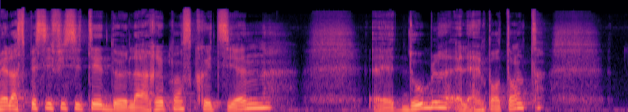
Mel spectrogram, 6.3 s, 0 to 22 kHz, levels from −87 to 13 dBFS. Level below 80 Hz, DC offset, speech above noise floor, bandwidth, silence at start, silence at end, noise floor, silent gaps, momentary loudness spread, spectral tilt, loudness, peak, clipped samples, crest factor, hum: -48 dBFS; under 0.1%; 20 dB; 15.5 kHz; 0 s; 0.35 s; -35 dBFS; none; 18 LU; -5 dB/octave; -15 LUFS; -2 dBFS; under 0.1%; 14 dB; none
